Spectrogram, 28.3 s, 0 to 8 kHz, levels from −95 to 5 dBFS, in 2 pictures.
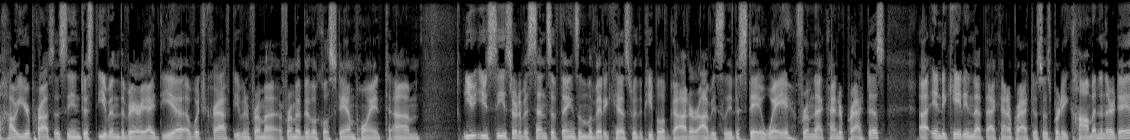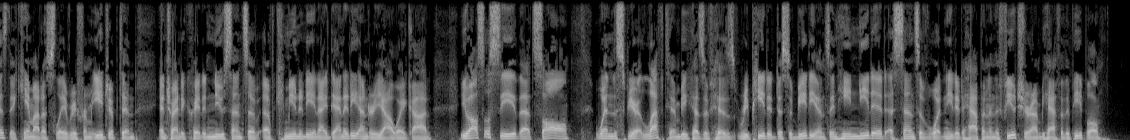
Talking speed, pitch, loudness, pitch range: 240 wpm, 105 Hz, -25 LUFS, 95-115 Hz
